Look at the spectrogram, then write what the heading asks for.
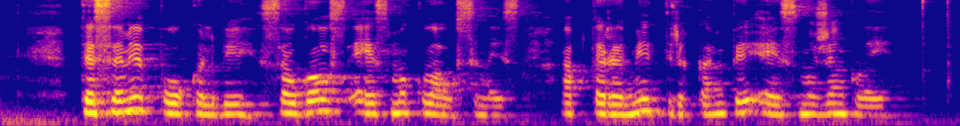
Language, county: Lithuanian, Telšiai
